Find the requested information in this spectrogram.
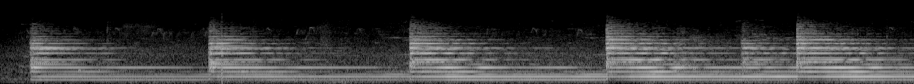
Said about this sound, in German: Wenn der Herr die Glocke von unserer Heimatkirche schlage, so ziehen die Gedanken zu längst vergangener Zeiten. Freilich haben sie oft geklungen, weil im Dorf war Fried und Frei.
